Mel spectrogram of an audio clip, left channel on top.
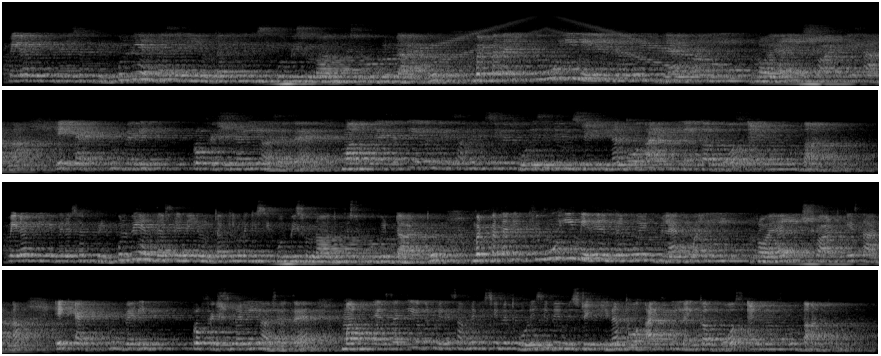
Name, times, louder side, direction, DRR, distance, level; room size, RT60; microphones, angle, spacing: voice 1, 0.0-10.2 10.7-17.3, right 2 dB, 60° right, -3 dB, 1.3 m, -33 dB
sound 1, 2.4-8.7, left 4 dB, 55° left, 0.4 m, -43 dB
10.0 x 4.5 x 6.9 m, 2.7 s
head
